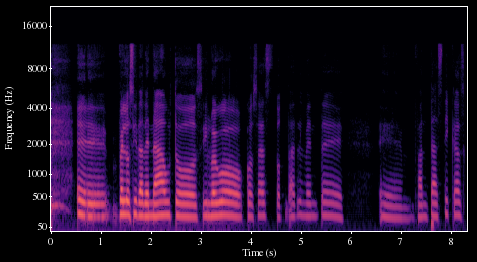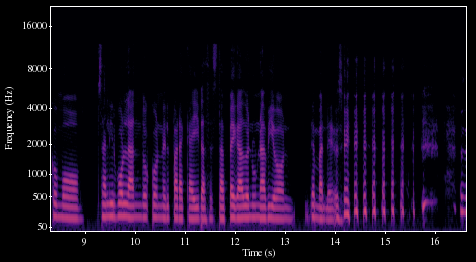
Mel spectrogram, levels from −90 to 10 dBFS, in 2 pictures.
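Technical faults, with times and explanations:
3.35–4.40 s zipper noise: the speech level falls roughly 10 dB in unsmoothed steps of about 2 dB, around seven a second, each one clicking.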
